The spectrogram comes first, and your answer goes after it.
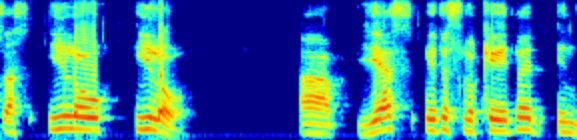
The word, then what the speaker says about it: Iloilo: close to saying it correctly well it is pronounced as ilo hilo yes it is located in the western part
